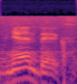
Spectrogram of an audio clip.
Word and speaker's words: Yandex: When you come behind the name of Yandex, it rhymes with spandex.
